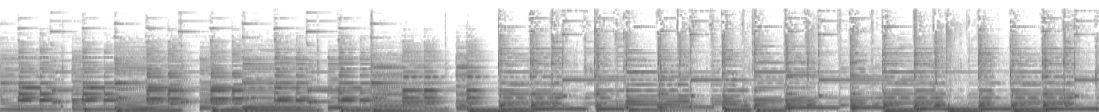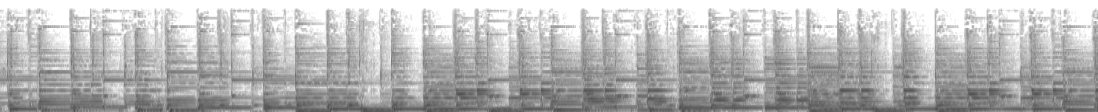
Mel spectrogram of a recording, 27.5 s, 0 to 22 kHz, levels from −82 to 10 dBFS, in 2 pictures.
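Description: No technical fault can be heard anywhere in this audio. There is nothing here that calls for a timestamp or a cause.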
